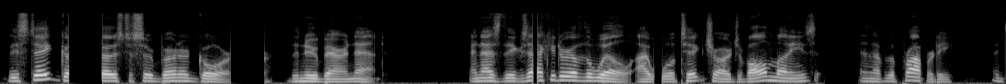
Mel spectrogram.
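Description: Five blocks of digital silence hit the speech at 0.68–1.02 s, 2.30–2.65 s, 5.33–5.38 s, 6.54–6.62 s and 8.24–8.59 s. The output buffer likely wasn't filled in time, so the audio drops hard to silence. The three 341 ms holes fit an 8192-sample buffer.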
